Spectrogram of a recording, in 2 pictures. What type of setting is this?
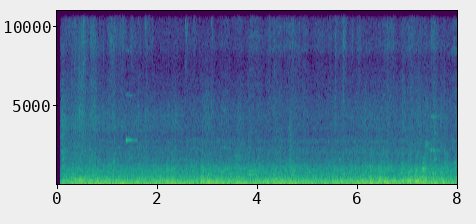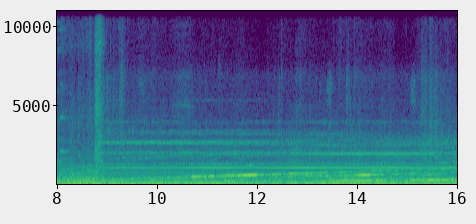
subway train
